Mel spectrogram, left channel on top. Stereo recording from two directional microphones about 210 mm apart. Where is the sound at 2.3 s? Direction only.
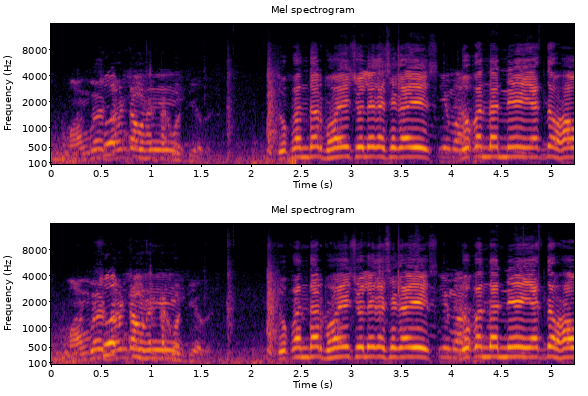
10° right (ahead or behind).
